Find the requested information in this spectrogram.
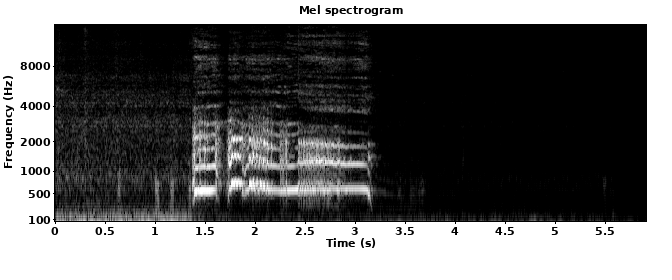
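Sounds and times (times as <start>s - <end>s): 
rooster crowing: 1.3s - 3.4s.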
